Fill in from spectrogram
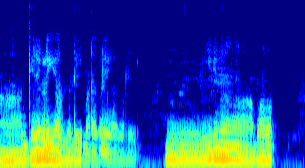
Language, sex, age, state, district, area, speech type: Kannada, male, 60+, Karnataka, Shimoga, rural, spontaneous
